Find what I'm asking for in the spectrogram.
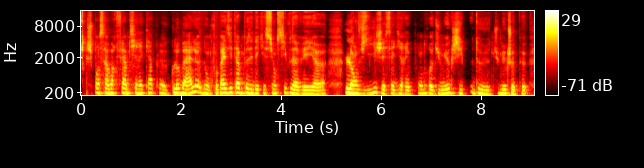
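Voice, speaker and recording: A woman's somewhat breathy, fairly low voice, dark and mellow in tone, holds fairly even intonation in a very clean recording with a silent background. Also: moderate pace. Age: 30s. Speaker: budgeting vlogger. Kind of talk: casual vlog. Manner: hesitant, many fillers.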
